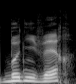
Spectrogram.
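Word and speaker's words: Bon Iver: En fait, il avait pris la locution française bon hiver euh qui vient d'une série,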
